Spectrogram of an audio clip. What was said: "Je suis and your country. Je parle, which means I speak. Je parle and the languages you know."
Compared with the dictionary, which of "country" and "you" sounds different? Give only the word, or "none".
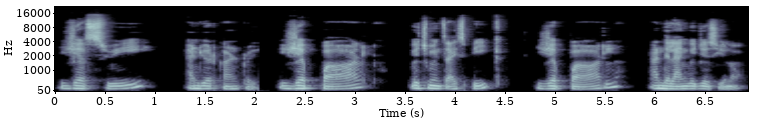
none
